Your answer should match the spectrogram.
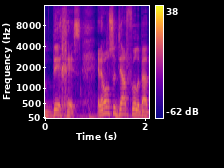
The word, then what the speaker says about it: dejes: I believe the famous Spanish Jota should be way harder. No dejes.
